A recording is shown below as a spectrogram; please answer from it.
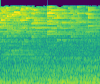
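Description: A twinkling, high-pitched chime sound effect, the shimmering 'magic' sound of the hypnosis, fading slightly toward the end.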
